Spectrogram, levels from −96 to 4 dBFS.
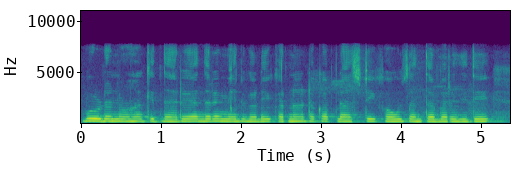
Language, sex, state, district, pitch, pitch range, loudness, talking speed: Kannada, female, Karnataka, Bidar, 220 Hz, 215-225 Hz, -15 LUFS, 110 wpm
